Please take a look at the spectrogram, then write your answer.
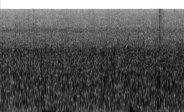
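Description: Steady rain hisses evenly, a dense, close patter with a faint thump near the end.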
